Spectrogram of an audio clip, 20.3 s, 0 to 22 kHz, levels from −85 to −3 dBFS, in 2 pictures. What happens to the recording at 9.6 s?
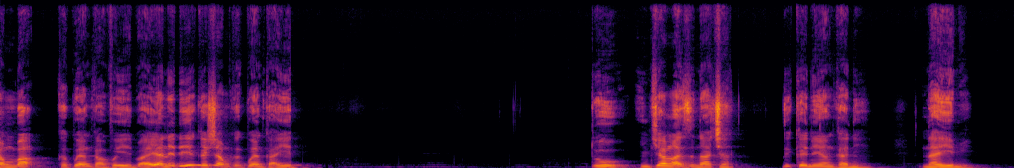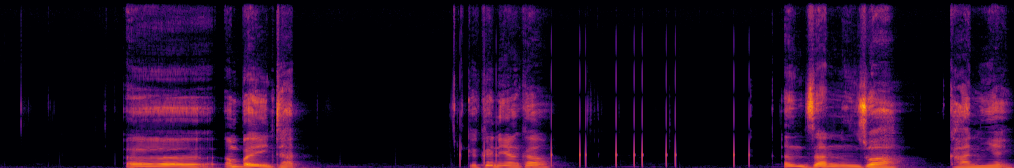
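Nothing goes wrong at 9.6 s; the speech carries on intact through that moment.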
